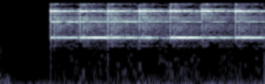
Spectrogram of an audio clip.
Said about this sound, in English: Draco Malfoy resumed tapping his spoon against his water glass, creating a clear, ringing chime.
